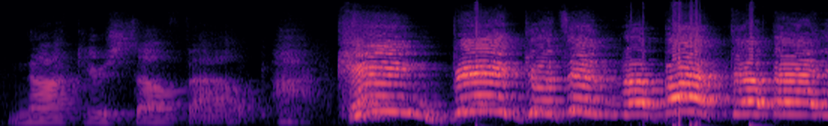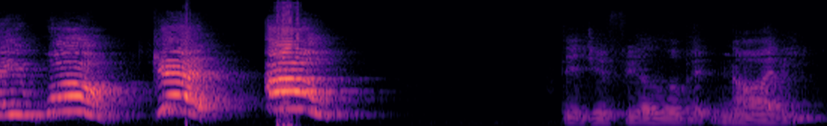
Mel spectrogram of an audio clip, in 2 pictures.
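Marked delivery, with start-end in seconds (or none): 1.7-5.9 high, full-voiced shout; loud. Shown as a demonstration. Storyteller leading children in a library, loud shouting. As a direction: bellow the refrain word by word. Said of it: "how loudly can you say".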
